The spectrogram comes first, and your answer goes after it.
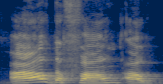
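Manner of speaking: loud, drawn-out sudden remembering; light up as it comes back to you; excited recall. Real, not acted. Host suddenly remembering the phone call viewers asked about, excited.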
